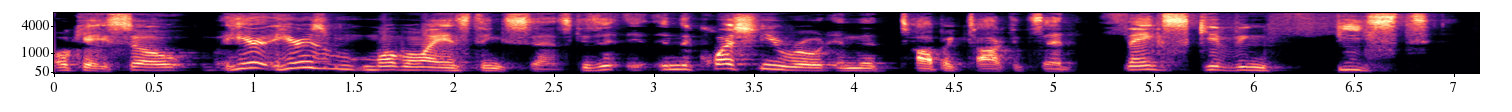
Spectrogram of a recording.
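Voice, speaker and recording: Very wide pitch swings and vocal fry mark this man's voice, recorded with a dry, close sound and no echo. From Canada. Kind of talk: casual chat.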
